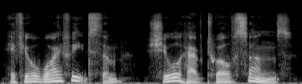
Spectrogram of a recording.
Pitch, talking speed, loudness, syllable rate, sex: 115 Hz, 200 wpm, -18 LUFS, 4.1 syllables/s, male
